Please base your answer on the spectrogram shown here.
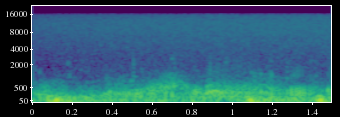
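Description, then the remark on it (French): A low, murky gurgling rumble of a human digestive system churns steadily, with a few soft deep thumps breaking through, heard in the silence of an anechoic chamber. Muffled, no voices. “Les battements du cœur, le sang qui coule dans nos veines, le système digestif,”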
